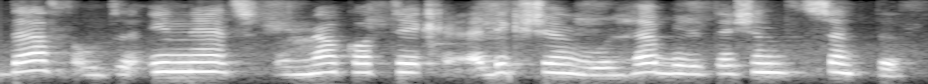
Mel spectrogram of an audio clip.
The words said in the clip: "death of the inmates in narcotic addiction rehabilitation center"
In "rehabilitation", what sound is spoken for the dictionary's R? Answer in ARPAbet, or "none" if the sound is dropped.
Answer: W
